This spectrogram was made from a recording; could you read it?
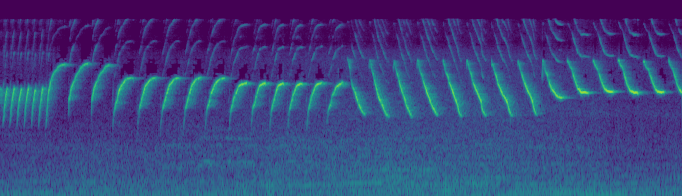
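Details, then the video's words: Canary singing a song for training other canaries: a quick buzzy burst, then many looping rising-falling whistles repeated steadily, changing partway through to faster, higher descending notes. "Canary training champion song!! Canary's most powerful song for training"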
